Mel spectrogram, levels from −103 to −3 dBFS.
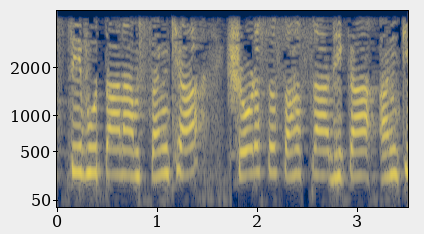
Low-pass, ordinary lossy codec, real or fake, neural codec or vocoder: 3.6 kHz; none; real; none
